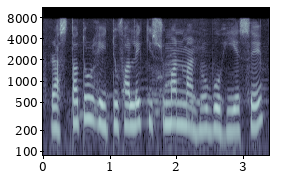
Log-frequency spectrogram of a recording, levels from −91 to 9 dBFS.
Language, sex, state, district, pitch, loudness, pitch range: Assamese, female, Assam, Kamrup Metropolitan, 235 Hz, -19 LUFS, 210-245 Hz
